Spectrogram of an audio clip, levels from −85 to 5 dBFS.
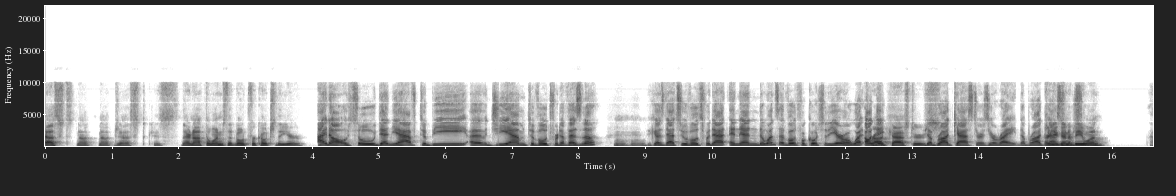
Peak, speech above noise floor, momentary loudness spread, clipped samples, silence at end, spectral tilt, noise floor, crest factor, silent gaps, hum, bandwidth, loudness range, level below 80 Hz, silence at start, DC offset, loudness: -2 dBFS; 59 dB; 15 LU; under 0.1%; 0 s; -5.5 dB/octave; -77 dBFS; 16 dB; none; none; 10.5 kHz; 3 LU; -58 dBFS; 0 s; under 0.1%; -18 LUFS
